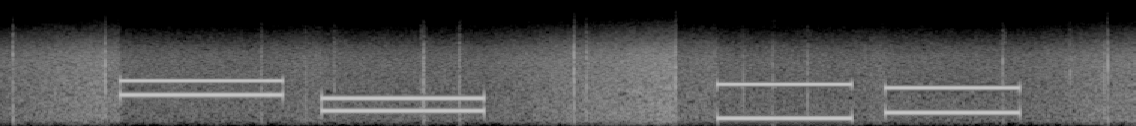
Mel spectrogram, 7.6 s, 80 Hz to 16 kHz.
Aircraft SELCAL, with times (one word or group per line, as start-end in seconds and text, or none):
0.8-3.2 MS-FL
4.8-6.8 AR-EQ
